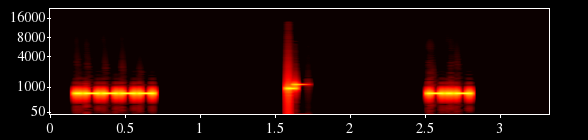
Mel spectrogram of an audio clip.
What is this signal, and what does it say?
Morse code, heard as a keyed tone, about 40 wpm, 700 Hz. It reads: 1 K
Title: Single Character (Letter:Number:Punctuation:Prosign) 40wpm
